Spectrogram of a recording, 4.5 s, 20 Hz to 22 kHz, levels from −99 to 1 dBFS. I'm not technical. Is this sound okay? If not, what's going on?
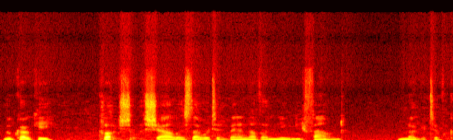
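No, not quite. There are noise suppressor artifacts running through the whole clip. A cleanup filter keeps turning the background noise down between words and letting it back up under them.

There's also speech cut by the noise suppressor in three spots: 0.03 to 0.38 s, 0.99 to 1.44 s, and 4.2 s to the end. The filter mistook small pieces of speech for noise and turned them down, so a few sounds there, adding up to a fraction of a second each time, come out swallowed and faint. The room's own background noise underneath is just the space itself, not a fault.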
